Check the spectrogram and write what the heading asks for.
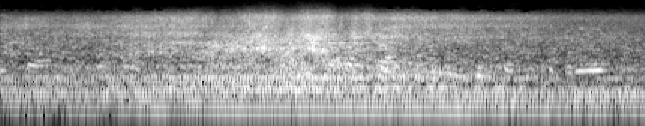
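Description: A propeller aircraft passing overhead: a steady engine drone that swells to its loudest about halfway through and then begins to fade.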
